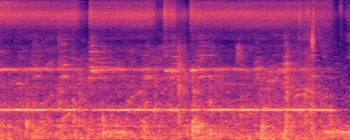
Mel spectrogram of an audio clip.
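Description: Miniature zoo train running along the track with a few clicks from the rails, and a steady high-pitched tone held for about five seconds that stops just before the end.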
